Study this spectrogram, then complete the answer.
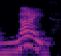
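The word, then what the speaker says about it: gneiss: rock like this and this rock is called a nice that's right it's nice now it's not actually spelled how you think it might be spelled it's spelled like this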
